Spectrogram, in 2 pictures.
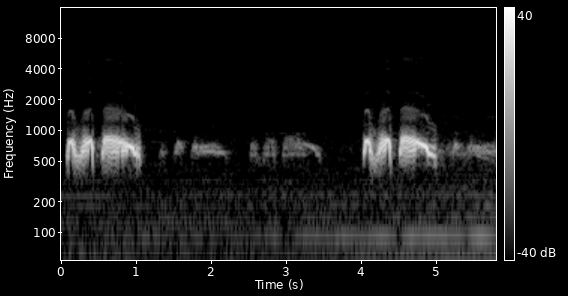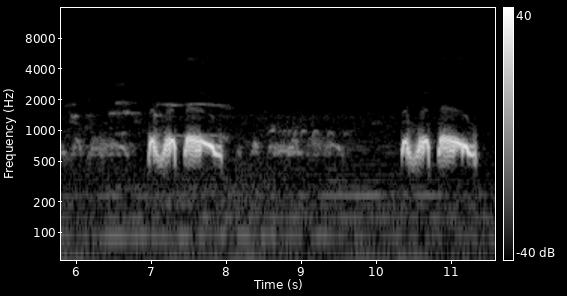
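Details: Decoy spotted dove cooing in a thunder-voice style. Four loud phrases, each a doubled pulse and then a falling drawn-out coo, come roughly every three seconds, separated by quiet burbling notes. A faint low hum sits beneath.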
